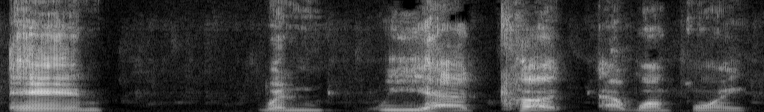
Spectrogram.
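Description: A man's voice: medium pitch, slow pace. A man, an actor telling stories in a casual interview and acting out the lines he quotes. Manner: animated storyteller, acts out quotes.

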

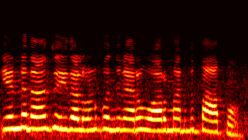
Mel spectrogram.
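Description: Woman voicing a spiteful village woman, sarcastic, raised pitch. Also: fairly even intonation, fast talker, a little hiss or hum, close to an everyday voice. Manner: sarcastic muttering asides. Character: sly grumbling village woman, scheming and spiteful. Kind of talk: cartoon voice acting.

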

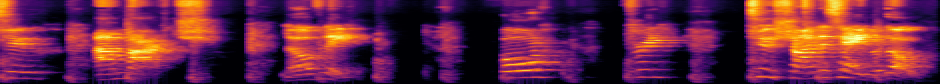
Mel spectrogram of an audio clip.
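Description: A woman coaches a workout in a high voice, counting reps in short, energetic cues. Her delivery is unhurried, with slow gaps between encouraging calls. She is recorded a little way from the microphone in a strongly echoing room. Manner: energetic, encouraging while exercising. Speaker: aerobics instructor leading chair exercises. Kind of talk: live fitness class coaching. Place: brick-walled living room at home. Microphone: camera a few metres away. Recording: roomy echo, distant camera microphone.

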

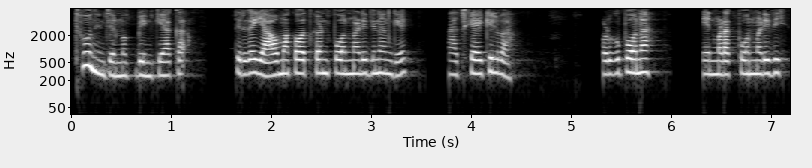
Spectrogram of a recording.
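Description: A woman's voice: high-pitched, level tone, natural voice. A woman voicing an angry middle-aged village mother who scolds her son with insults in a cartoon. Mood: furious scolding. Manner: scolding, insulting, rapid-fire rebukes. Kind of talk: cartoon voice acting.

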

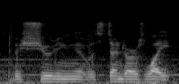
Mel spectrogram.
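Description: Roleplaying an adventurer in a video game, a man gives in-character commentary on his gameplay. His medium-pitched voice is flat and brisk, and it sits over the game's music.

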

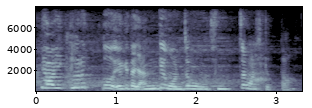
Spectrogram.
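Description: A young woman vlogging in casual chat, gushing with excited exclamations over gifts. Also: sits high, brisk.

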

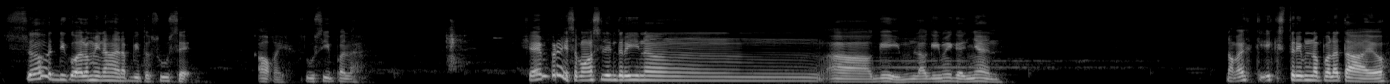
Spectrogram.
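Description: A man's voice: fairly high pitch, expressive, slow, long pauses. Jumpy young Filipino gamer man. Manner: jumpy, shouts and laughs when startled, chatty with viewers. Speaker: gamer playing a horror game. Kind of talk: casual horror gameplay commentary.

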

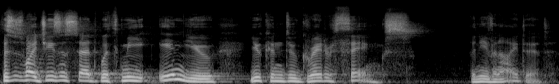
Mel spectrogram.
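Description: Delivering a sermon to a live crowd, a middle-aged priest speaks with a slightly high voice touched by vocal fry. Lively emphasis colors his stories, while he slows down to make his central points stick.

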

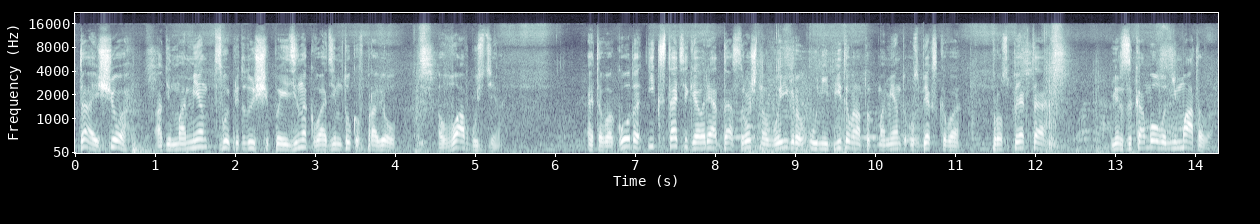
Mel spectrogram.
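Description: A man with a slightly high voice commentates live on boxing. He talks analytically and conversationally over loud arena crowd noise. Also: expressive, normal speed.

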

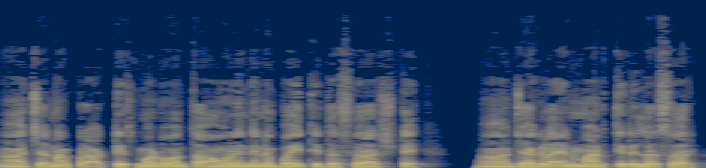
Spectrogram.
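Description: A woman's voice: low-pitched, little pitch movement, brisk, darkish tone, close to an everyday voice. A woman voicing an apologetic young schoolboy in a cartoon, explaining himself in a rural Karnataka Kannada accent. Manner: explaining, pleading. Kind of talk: cartoon voice acting.

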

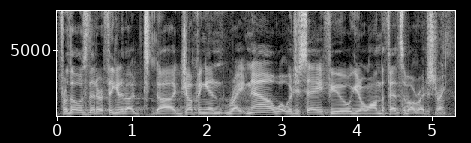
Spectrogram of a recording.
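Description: A man's voice: medium pitch, steady tone, fast. A man in his thirties anchoring a local news broadcast, asking a guest questions in a conversational way with frequent "uh"s, on a lapel mic in a studio. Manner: conversational, filler-heavy questions. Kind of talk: live TV studio interview.

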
